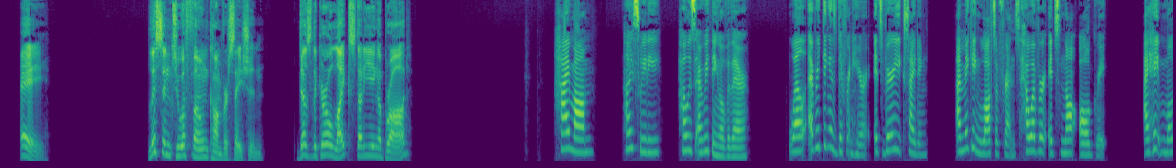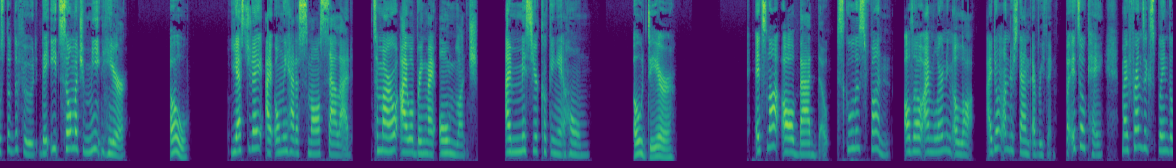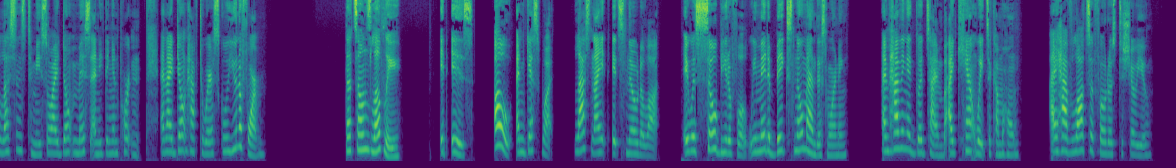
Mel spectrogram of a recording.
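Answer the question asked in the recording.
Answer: Yes, mostly. She is having a good time, although she dislikes the food.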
